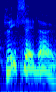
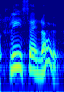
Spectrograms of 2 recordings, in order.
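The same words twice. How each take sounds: First: Said in the usual way. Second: Playful pleading. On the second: Real, not acted.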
